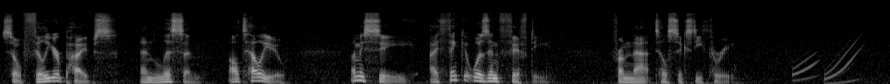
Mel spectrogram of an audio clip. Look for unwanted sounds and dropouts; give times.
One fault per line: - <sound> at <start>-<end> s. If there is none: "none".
- chirp at 7.9-8.7 s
